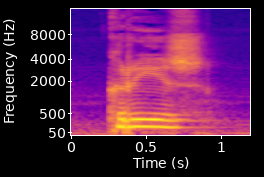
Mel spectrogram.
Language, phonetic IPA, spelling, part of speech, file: Ukrainian, [krɪʒ], криж, noun, Uk-криж.ogg
- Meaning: 1. cross 2. loins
